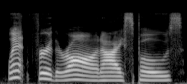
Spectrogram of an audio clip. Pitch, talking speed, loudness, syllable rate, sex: 210 Hz, 160 wpm, -15 LUFS, 4.1 syllables/s, female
